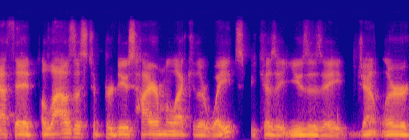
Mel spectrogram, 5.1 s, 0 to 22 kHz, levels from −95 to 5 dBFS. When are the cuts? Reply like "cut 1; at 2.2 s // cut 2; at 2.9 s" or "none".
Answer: none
